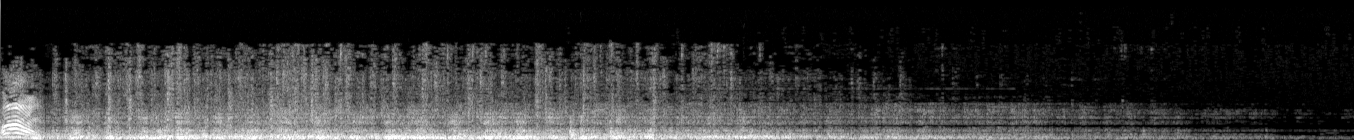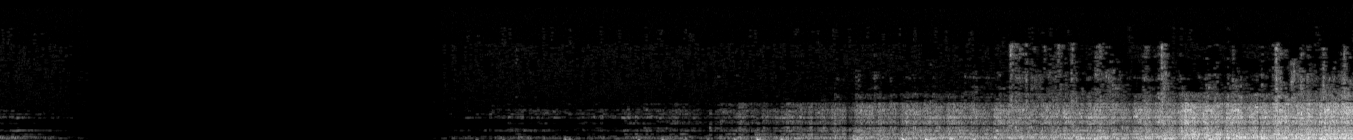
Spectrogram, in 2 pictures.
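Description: A train engine rumbles heavily along the rails as it approaches a high bridge, loud, then fades to near silence for a few seconds before the steady clattering roar builds back up.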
